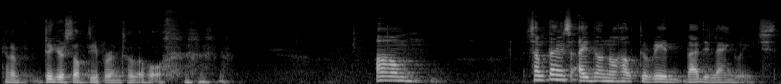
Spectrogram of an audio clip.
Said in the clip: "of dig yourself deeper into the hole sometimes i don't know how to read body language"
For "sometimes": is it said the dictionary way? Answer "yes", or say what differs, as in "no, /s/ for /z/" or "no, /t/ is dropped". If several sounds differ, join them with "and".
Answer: no, /s/ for /z/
